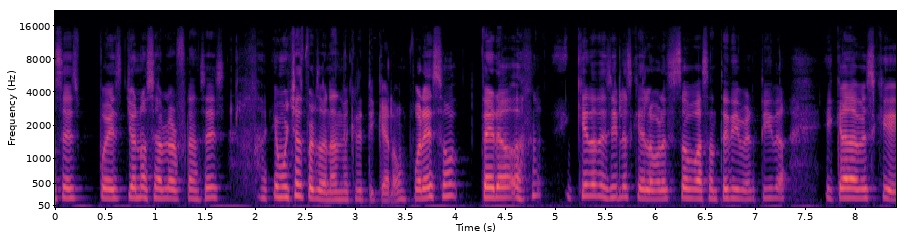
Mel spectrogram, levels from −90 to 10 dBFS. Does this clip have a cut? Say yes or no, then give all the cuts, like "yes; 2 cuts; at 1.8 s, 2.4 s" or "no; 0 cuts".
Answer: no; 0 cuts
